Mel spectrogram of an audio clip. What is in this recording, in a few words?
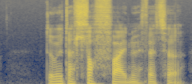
"lloffa", Welsh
